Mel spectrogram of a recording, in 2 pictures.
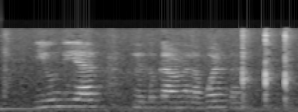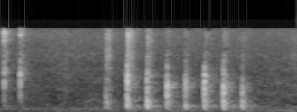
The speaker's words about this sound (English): And one day there was a knock on the door.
